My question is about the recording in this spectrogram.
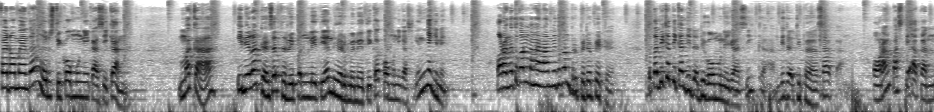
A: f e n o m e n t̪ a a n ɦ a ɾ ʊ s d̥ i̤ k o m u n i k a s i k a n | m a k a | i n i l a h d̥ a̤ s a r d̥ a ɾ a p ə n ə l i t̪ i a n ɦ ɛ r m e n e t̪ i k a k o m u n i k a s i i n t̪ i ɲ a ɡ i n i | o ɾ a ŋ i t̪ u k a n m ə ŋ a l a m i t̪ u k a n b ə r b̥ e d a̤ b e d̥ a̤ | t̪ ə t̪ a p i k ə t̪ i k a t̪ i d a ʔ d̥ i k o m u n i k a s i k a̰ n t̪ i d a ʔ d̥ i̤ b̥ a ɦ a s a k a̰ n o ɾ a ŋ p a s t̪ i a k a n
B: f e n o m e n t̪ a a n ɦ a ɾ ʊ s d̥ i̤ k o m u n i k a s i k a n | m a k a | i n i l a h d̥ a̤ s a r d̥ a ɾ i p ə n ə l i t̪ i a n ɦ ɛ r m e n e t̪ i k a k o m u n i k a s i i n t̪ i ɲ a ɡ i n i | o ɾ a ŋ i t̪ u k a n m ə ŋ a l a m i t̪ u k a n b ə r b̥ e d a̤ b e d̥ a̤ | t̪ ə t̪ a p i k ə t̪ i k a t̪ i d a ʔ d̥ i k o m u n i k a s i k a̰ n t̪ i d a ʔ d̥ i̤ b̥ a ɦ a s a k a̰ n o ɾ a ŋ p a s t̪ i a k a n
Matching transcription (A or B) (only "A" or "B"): B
